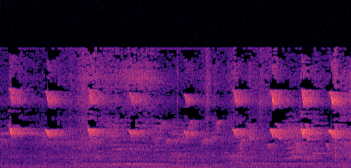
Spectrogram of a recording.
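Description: A bird chirping over and over, a short high chirp about twice a second.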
